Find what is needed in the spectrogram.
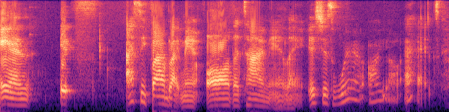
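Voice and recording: The pace is slow, and the pitch makes big swings.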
